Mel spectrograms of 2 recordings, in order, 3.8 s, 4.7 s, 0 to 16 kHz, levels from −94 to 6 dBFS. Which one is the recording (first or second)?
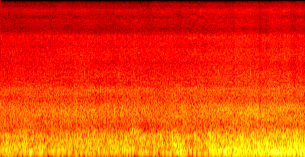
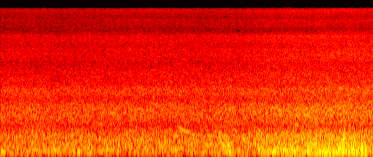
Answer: second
